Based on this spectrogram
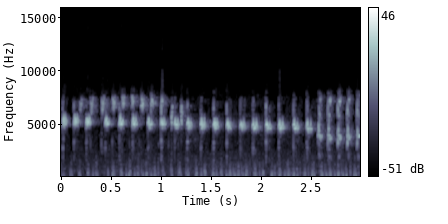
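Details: Lovebird in loud rapid 'tembakan' (shooting) style song, used as a master recording to train birds; fast string of sharp, high chirps repeated nearly four times a second, a steady rattling chatter with faint lower clicks underneath.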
